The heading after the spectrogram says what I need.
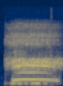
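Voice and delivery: high, soft intake of breath; surprised gasp. Real, not acted. Streamer thanking a viewer for a gift, surprised gasp.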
